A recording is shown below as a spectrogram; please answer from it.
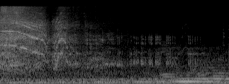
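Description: Brushless electric motor of an Arrma Infraction RC car on an 8S system, whining at high pitch. The whine falls in pitch over the first half second as the car slows, then gets quieter.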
